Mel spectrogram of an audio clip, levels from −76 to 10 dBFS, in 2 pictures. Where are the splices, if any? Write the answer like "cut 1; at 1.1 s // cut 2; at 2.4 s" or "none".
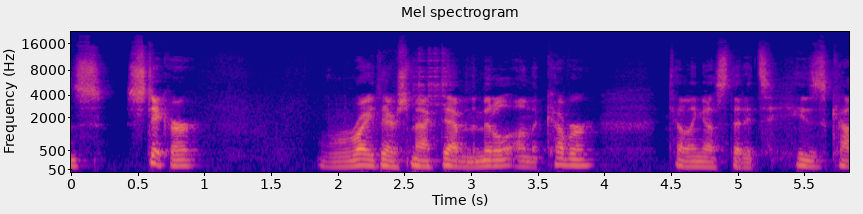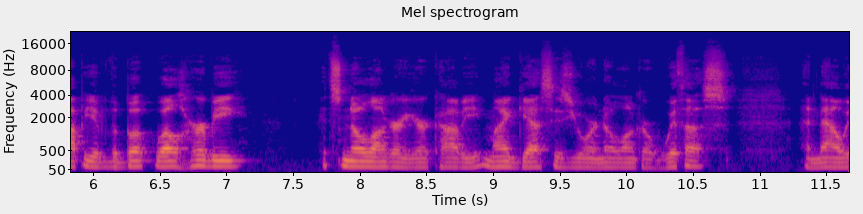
none

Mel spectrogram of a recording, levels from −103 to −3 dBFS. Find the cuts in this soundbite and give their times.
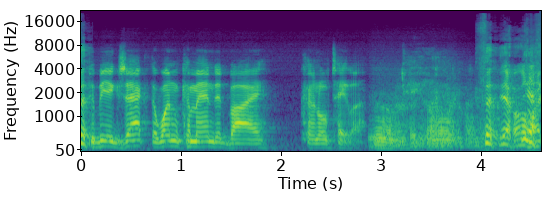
none

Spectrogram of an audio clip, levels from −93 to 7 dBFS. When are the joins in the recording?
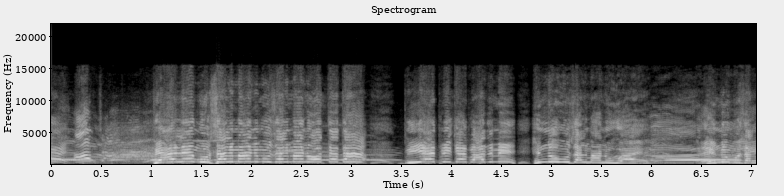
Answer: none

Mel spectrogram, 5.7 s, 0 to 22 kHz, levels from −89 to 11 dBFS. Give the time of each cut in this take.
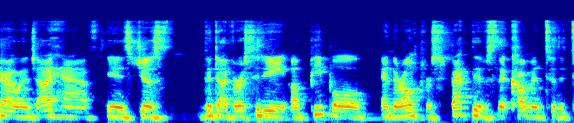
cut 1; at 0.9 s

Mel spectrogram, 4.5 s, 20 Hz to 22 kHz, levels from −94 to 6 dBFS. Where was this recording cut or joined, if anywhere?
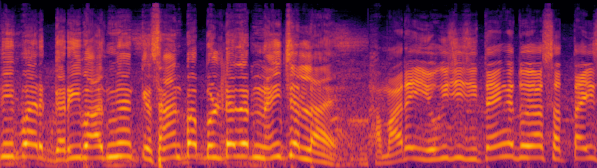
cut 1; at 2.7 s

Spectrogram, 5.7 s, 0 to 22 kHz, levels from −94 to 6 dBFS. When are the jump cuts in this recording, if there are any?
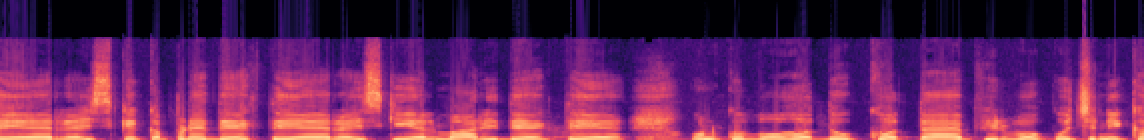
none

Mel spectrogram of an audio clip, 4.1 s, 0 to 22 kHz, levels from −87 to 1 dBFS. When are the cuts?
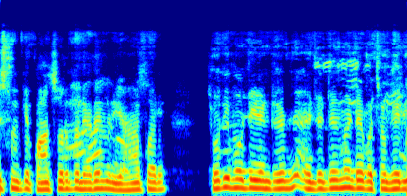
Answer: none

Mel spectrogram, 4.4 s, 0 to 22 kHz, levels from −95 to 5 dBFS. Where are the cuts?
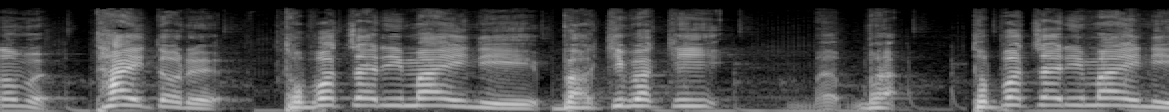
cut 1; at 3.5 s

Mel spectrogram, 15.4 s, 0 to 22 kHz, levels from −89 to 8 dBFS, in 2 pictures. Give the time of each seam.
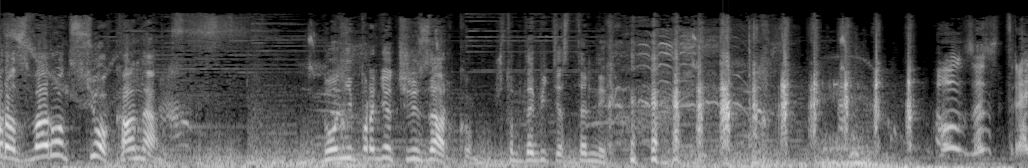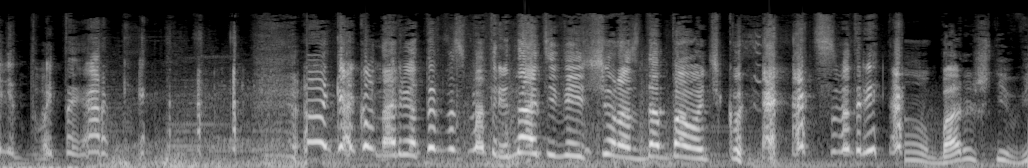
cut 1; at 10.0 s // cut 2; at 14.5 s

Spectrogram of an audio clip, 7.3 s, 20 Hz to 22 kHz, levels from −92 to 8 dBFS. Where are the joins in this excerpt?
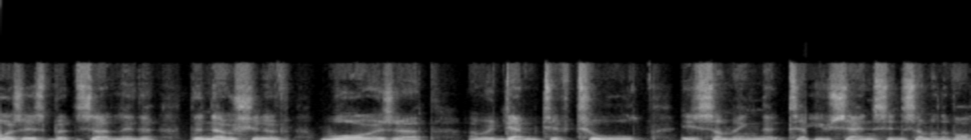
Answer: cut 1; at 5.0 s // cut 2; at 6.1 s

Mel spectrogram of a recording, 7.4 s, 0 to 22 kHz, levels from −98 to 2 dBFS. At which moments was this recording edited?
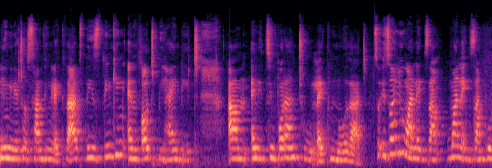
cut 1; at 5.5 s

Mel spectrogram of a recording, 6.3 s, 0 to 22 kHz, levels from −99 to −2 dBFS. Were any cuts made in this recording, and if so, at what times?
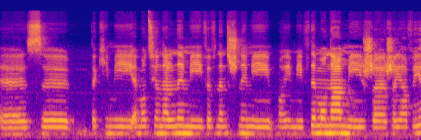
cut 1; at 4.6 s

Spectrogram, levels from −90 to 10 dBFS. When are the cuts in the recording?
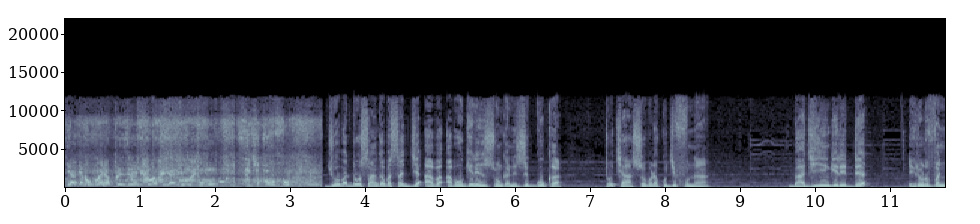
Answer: cut 1; at 3.5 s

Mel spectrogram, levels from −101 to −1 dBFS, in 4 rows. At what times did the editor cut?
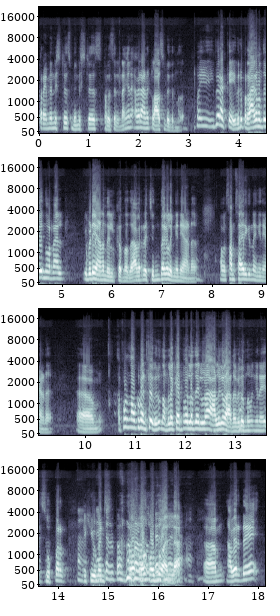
cut 1; at 3.1 s

